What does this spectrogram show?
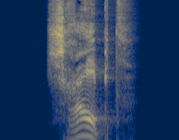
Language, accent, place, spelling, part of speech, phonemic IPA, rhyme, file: German, Germany, Berlin, schreibt, verb, /ʃʁaɪ̯pt/, -aɪ̯pt, De-schreibt.ogg
- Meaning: inflection of schreiben: 1. third-person singular present 2. second-person plural present 3. plural imperative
